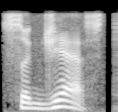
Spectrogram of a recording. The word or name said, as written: suggest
